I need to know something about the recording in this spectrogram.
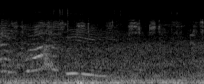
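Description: A young child's voice, faint and high, in a few short gliding sounds during the first second, over a steady low outdoor rumble.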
